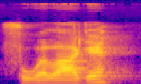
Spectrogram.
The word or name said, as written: template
